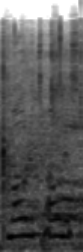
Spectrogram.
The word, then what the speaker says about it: Monotonious: And that name, the last name though, it's made up, it's 5 syllables long, and it is literally, it's Monotonious with an I.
